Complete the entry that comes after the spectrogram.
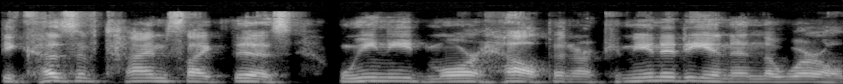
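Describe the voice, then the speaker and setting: Here a man uses a plain, everyday voice at a fairly high pitch. His pitch varies in an ordinary way, his pace is moderate, and the background is quiet. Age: 60s. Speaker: chiropractor and wellness radio host. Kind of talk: radio health talk with promotion. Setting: radio studio. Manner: casual with filler words.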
